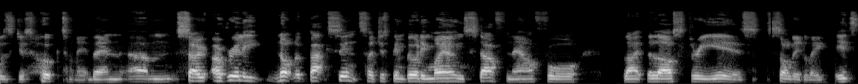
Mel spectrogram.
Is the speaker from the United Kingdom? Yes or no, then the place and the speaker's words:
yes; United Kingdom; Yeah, no, I'm just a normal dude from the UK. I live in what's probably the greyest city in the UK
